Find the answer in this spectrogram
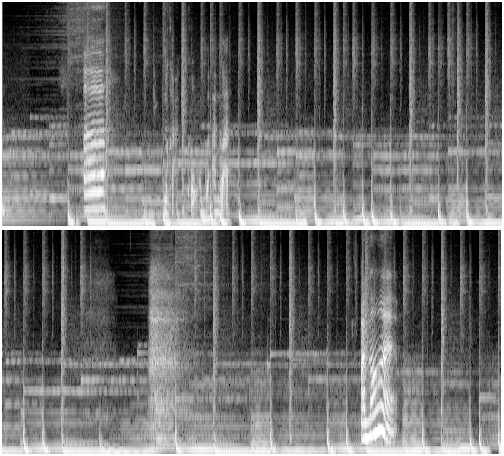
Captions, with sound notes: Okay, cool, I'm glad. (sighs) I'm not.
